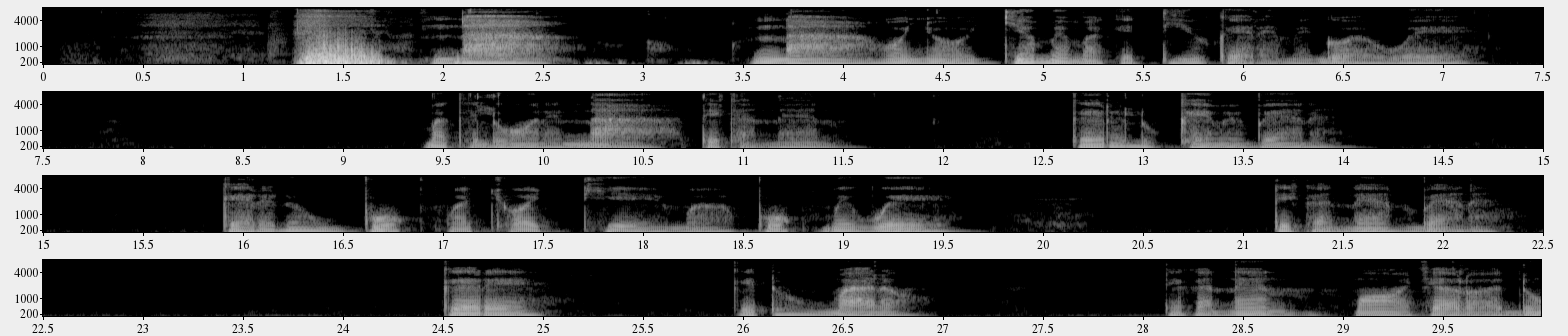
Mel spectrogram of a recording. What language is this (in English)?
Acoli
